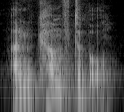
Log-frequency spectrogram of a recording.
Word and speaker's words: uncomfortable: Now we'll try adding a prefix, uncomfortable. The stress remains on that second syllable.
